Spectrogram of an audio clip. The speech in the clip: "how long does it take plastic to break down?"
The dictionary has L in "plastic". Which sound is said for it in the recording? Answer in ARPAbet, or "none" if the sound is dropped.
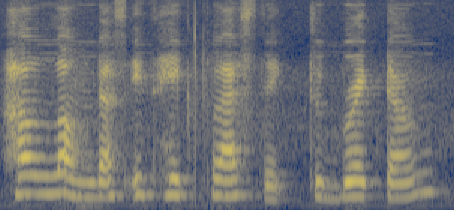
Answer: L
